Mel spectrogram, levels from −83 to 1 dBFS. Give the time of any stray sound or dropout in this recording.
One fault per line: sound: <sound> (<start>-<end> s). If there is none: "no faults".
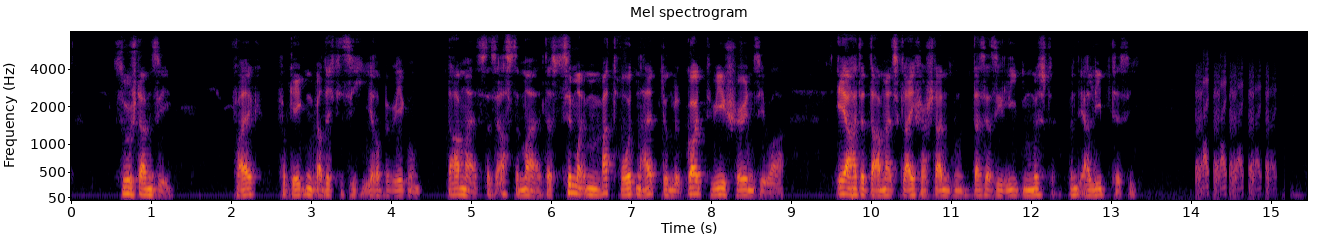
sound: laugh (14.1-15.1 s)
